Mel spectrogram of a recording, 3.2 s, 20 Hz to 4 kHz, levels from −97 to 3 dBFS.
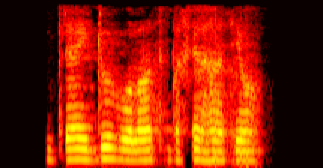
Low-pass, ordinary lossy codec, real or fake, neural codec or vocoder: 3.6 kHz; AAC, 16 kbps; real; none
